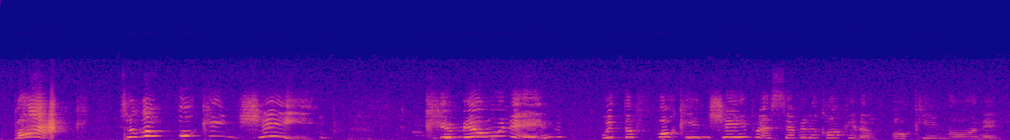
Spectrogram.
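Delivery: loud, high, dragged-out outrage; livid. Retold or imitated. Ranting about man bleating at sheep, livid. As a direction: explode in comic disbelief. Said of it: "I were fucking livid".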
